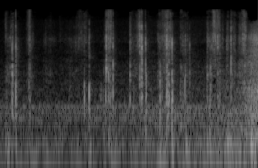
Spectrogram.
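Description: Tarot cards being shuffled by hand for a reading, a quiet close series of crisp riffling flicks and snaps in an uneven rhythm, with no talking.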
